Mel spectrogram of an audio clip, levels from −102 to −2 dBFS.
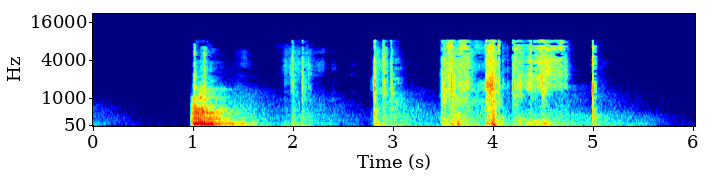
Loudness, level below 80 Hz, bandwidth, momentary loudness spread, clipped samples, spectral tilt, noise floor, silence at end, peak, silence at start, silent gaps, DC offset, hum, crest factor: -22 LUFS; -36 dBFS; 8.8 kHz; 23 LU; under 0.1%; -4.5 dB/octave; under -90 dBFS; 1 s; 0 dBFS; 1 s; none; under 0.1%; none; 24 dB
